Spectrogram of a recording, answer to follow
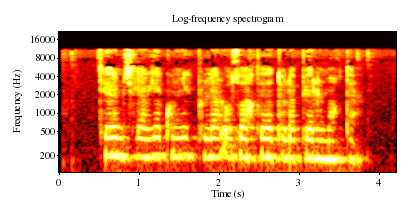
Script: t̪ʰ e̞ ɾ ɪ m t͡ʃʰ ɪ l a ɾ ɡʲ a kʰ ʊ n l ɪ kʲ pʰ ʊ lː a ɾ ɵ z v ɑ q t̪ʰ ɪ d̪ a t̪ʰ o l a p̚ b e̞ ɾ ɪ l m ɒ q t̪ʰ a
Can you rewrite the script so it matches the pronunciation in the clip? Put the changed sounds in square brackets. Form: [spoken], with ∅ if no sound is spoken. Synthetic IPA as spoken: t̪ʰ e̞ ɾ ɪ m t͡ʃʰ ɪ l a ɾ ɡʲ a kʰ ʊ n l ɪ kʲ pʰ ʊ lː a ɾ ɵ z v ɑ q t̪ʰ ɪ d̪ a t̪ʰ o l a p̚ b e̞ ɾ ɪ l m ɒ q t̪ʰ a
